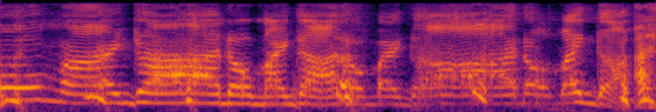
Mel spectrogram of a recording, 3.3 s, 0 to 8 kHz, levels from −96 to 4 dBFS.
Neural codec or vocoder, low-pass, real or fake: codec, 44.1 kHz, 7.8 kbps, Pupu-Codec; 7.2 kHz; fake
